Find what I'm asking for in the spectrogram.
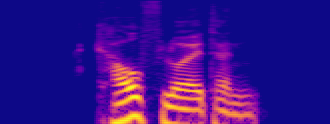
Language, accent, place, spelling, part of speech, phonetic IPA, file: German, Germany, Berlin, Kaufleuten, noun, [ˈkaʊ̯fˌlɔɪ̯tn̩], De-Kaufleuten.ogg
- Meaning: dative plural of Kaufmann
